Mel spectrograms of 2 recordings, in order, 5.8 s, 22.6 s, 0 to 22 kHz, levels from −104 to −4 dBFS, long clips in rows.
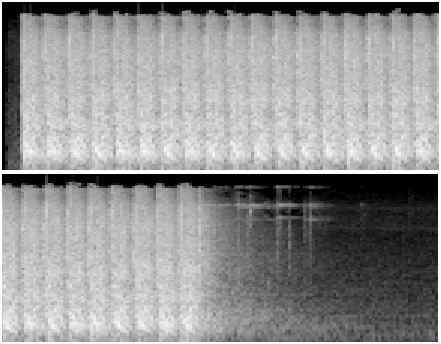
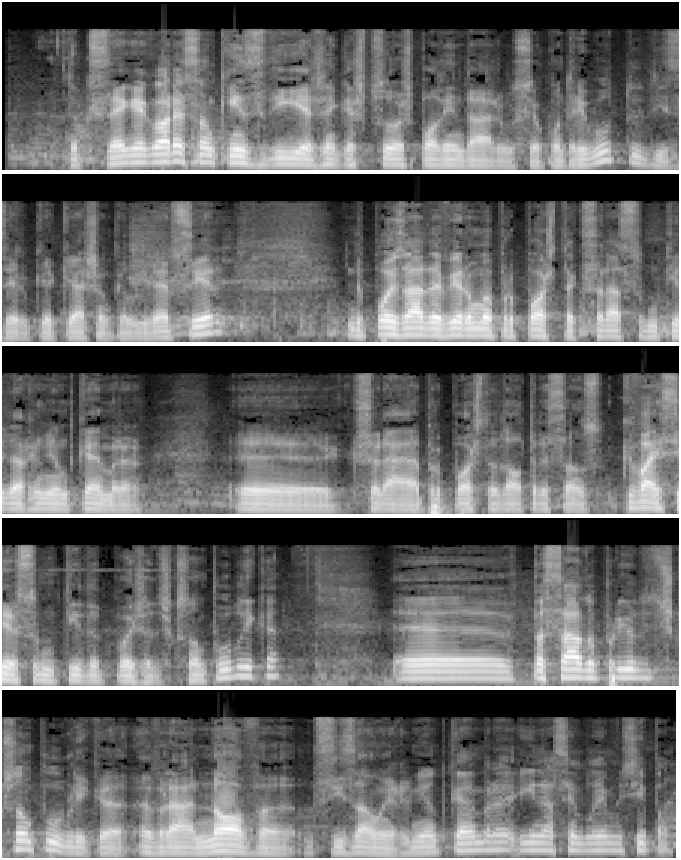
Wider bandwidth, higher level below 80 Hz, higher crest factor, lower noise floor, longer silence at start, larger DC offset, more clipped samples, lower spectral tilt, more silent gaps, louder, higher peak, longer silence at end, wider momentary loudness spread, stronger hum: first, 19 kHz vs 12.5 kHz; about the same, -40 dBFS vs -40 dBFS; second, 10 dB vs 18 dB; first, -62 dBFS vs -43 dBFS; about the same, 0.1 s vs 0.05 s; neither; neither; second, -1.5 dB/octave vs -6 dB/octave; neither; first, -8 LUFS vs -17 LUFS; about the same, 0 dBFS vs 0 dBFS; first, 1.4 s vs 0 s; second, 1 LU vs 13 LU; neither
